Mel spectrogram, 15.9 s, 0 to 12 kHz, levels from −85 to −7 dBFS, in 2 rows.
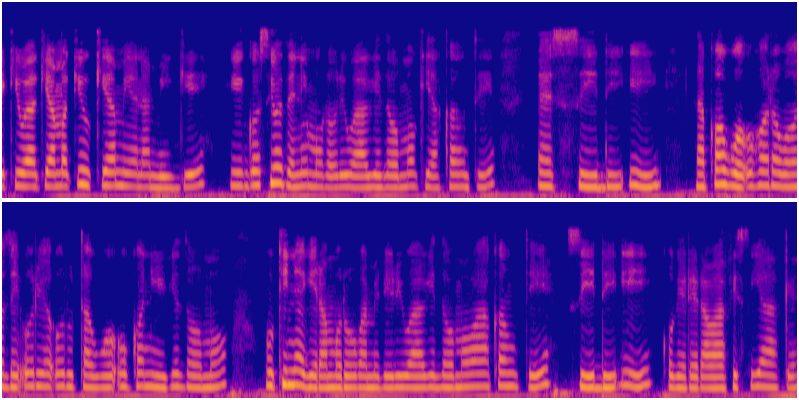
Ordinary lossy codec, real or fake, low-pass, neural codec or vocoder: none; fake; 7.2 kHz; codec, 16 kHz, 2 kbps, X-Codec, WavLM features, trained on Multilingual LibriSpeech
